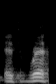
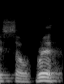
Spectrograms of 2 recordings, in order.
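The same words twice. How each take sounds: First: "rith" ending in a th sound; pron. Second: "rith" with th, tongue between the teeth; pron. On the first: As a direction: end "rith" with the tongue between the teeth. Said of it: "when I end". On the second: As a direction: say "rith" ending in a clear th. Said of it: "your tongue should be in the middle of your teeth". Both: Shown as a demonstration.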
